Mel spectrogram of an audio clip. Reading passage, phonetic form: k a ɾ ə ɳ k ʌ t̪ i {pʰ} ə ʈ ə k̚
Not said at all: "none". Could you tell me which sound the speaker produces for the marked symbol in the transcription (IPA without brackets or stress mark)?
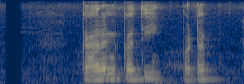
p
